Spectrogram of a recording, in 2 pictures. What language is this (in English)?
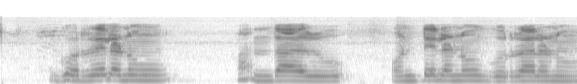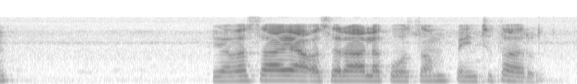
Telugu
